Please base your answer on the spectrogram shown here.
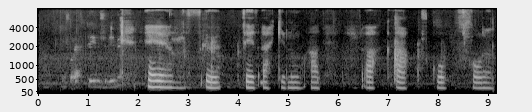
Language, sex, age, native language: Icelandic, female, 11, Icelandic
